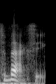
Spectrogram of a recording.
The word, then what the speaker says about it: tabaxi: It's pronounced tabaxi, correct?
